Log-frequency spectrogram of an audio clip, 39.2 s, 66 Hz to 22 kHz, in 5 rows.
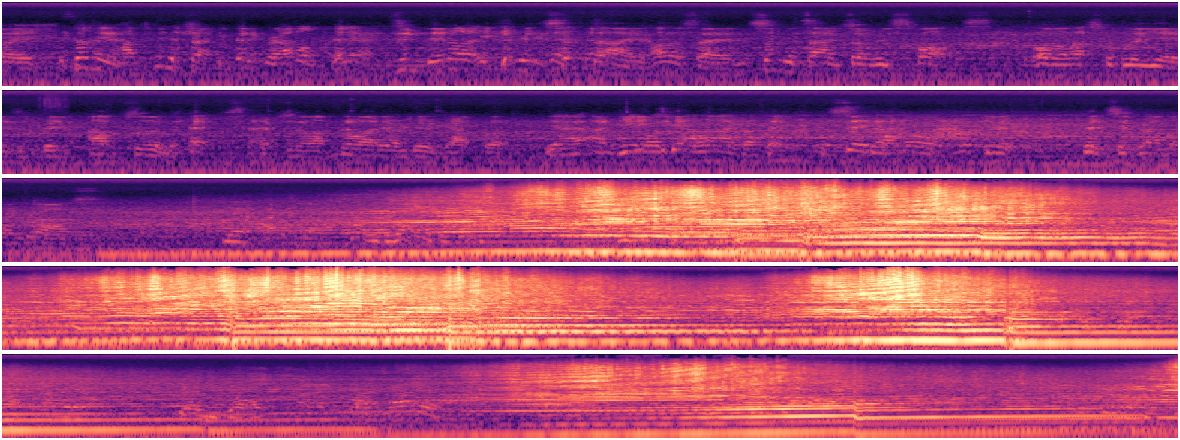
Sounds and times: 12.2s motorcycle grand prix 39.2s

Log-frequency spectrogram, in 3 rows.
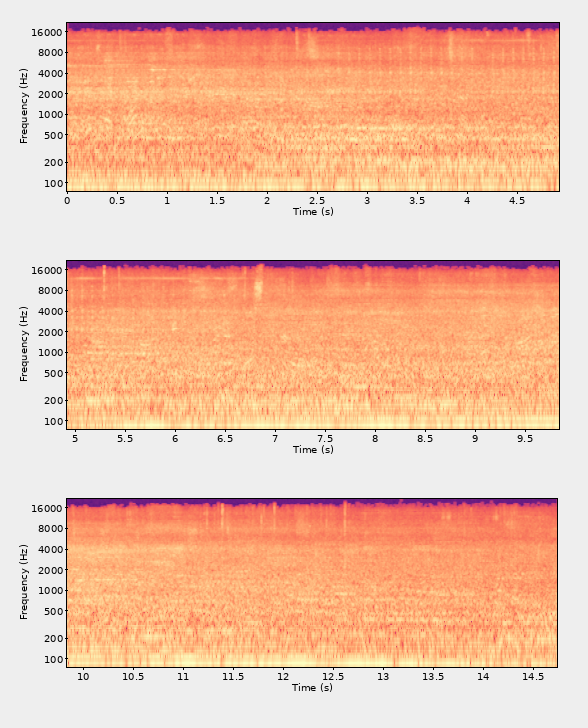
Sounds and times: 0.0s exhibition visitors 14.7s

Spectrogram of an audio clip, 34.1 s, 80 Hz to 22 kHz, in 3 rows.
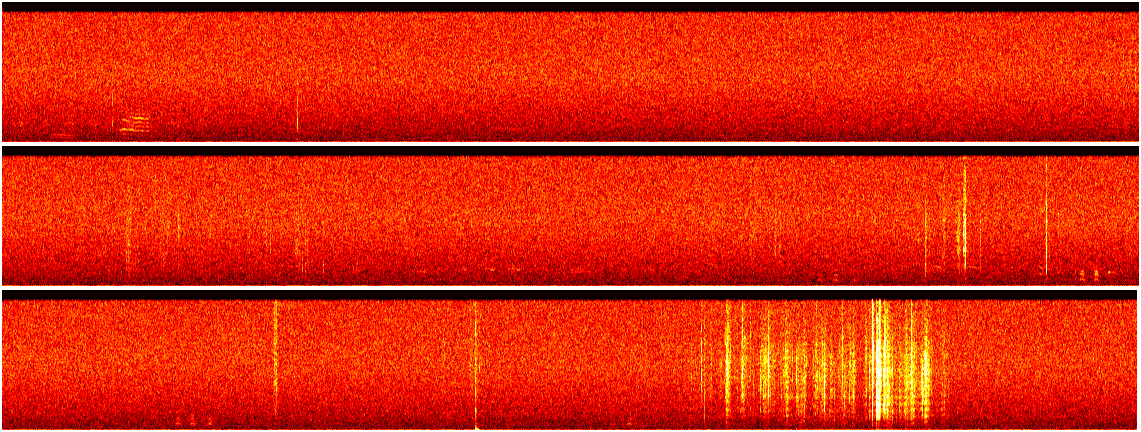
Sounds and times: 24.4s storm petrel calls and purrings 25.0s

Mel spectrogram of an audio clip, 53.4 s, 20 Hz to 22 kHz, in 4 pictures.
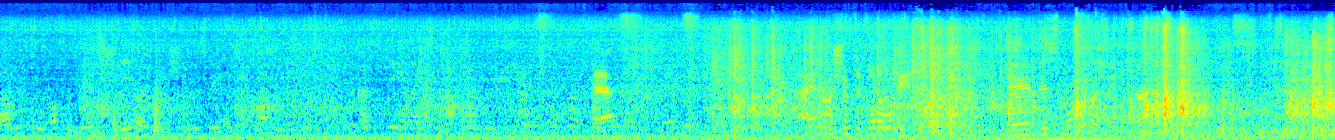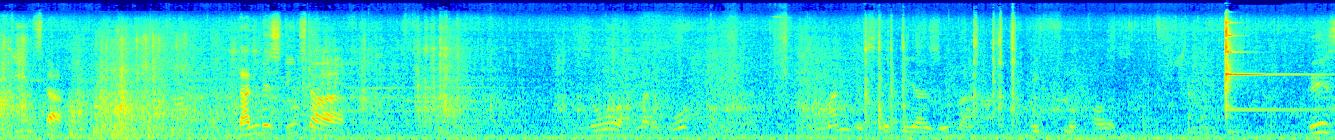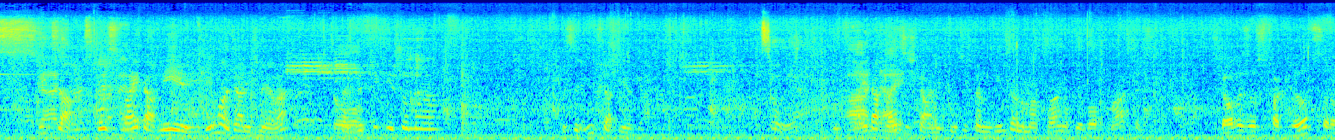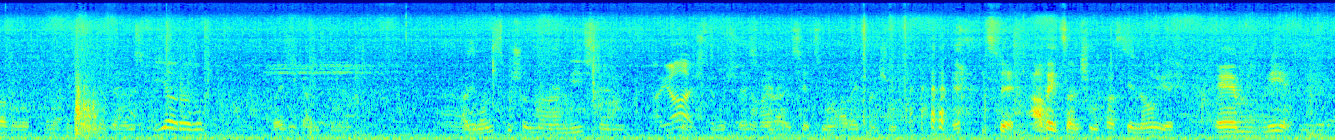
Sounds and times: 0.0s marketeers talking 53.4s

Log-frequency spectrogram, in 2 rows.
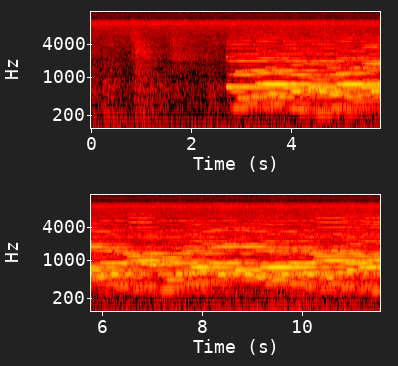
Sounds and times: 2.7s organist is playing organ 11.5s

